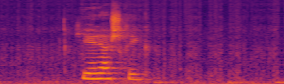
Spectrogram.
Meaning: 1. guarantee 2. warranty
- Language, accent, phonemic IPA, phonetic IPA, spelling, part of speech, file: Armenian, Eastern Armenian, /jeɾɑʃˈχikʰ/, [jeɾɑʃχíkʰ], երաշխիք, noun, Hy-երաշխիք.ogg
